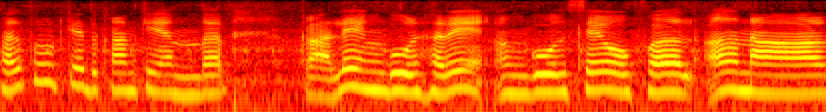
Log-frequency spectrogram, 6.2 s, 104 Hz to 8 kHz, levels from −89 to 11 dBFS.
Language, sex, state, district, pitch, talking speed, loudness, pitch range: Hindi, female, Bihar, Samastipur, 230 Hz, 125 wpm, -15 LUFS, 220-245 Hz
